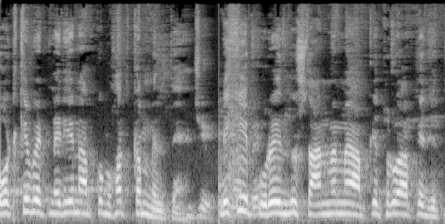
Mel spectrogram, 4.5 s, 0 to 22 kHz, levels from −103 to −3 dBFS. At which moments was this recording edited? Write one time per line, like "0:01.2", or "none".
0:02.2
